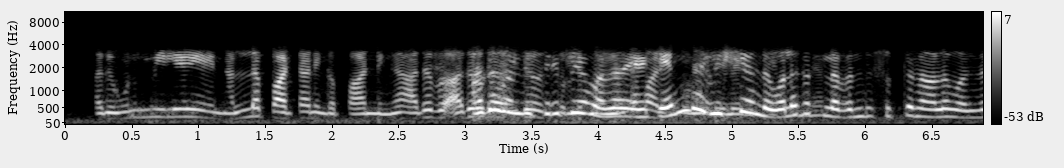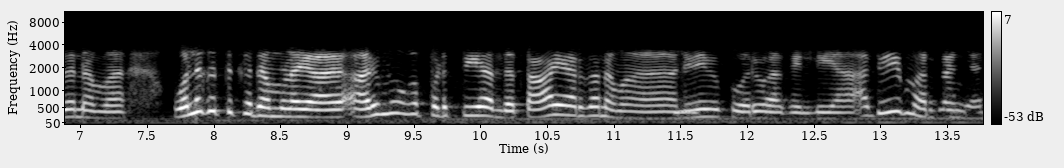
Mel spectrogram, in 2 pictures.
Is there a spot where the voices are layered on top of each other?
Yes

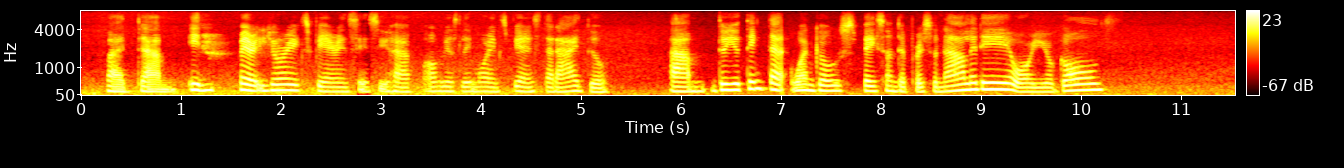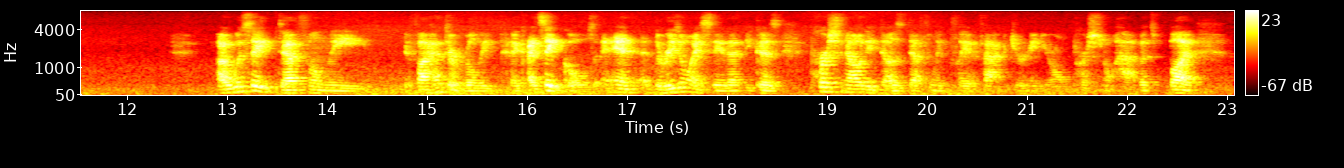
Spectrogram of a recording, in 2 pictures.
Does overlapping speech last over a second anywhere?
No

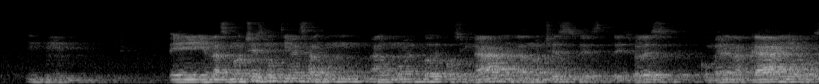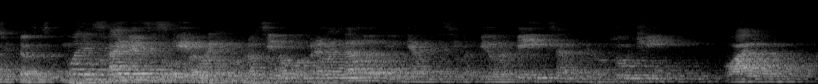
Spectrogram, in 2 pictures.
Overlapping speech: Yes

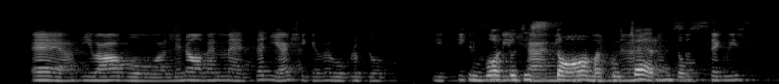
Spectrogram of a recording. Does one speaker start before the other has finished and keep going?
Yes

